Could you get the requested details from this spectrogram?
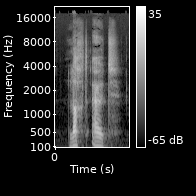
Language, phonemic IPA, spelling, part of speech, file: Dutch, /ˈlɑxt ˈœyt/, lacht uit, verb, Nl-lacht uit.ogg
- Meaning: inflection of uitlachen: 1. second/third-person singular present indicative 2. plural imperative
